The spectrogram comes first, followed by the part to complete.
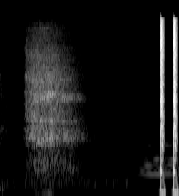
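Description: A short, faint breath out from a man, lasting well under a second, then near silence.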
